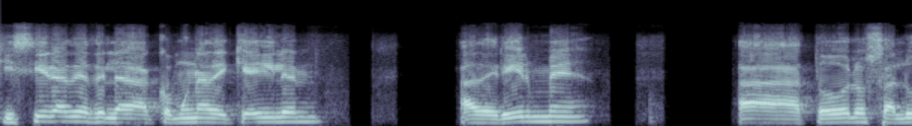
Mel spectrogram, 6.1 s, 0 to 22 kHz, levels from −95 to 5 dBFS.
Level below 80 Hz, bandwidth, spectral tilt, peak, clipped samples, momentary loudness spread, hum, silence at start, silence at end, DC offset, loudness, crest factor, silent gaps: -54 dBFS; 10.5 kHz; -3.5 dB/octave; -2 dBFS; under 0.1%; 6 LU; none; 0 s; 0 s; under 0.1%; -14 LUFS; 12 dB; 2.35-2.47 s, 2.89-3.03 s, 4.52-4.87 s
